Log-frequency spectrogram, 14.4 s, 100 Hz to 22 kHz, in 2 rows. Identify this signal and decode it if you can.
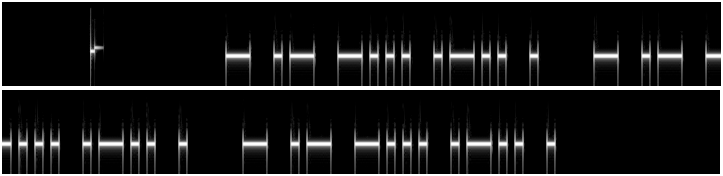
Morse code, heard as a keyed tone, about 15 wpm, 700 Hz. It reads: TABLE TABLE TABLE
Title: Top 500 Words Repeated 15wpm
